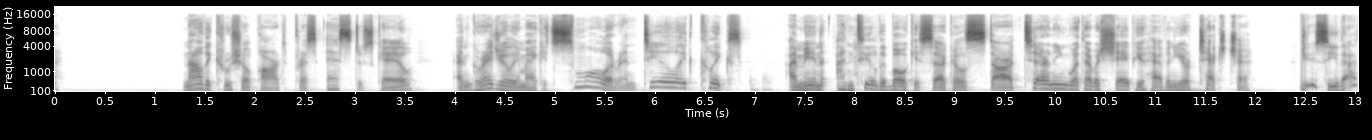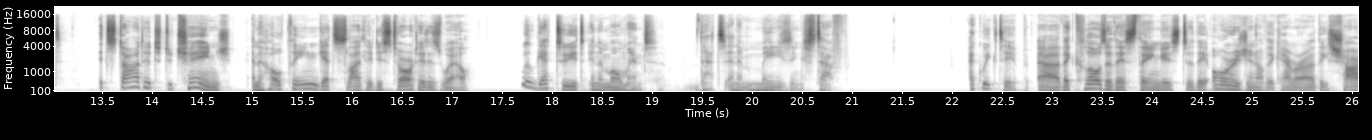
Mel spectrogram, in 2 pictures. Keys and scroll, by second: 0.5 alt+s, 11.9 s, 20.4 s.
